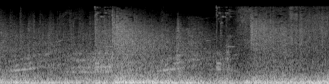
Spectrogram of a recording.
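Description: Electric arcs crackle and zap loudly.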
